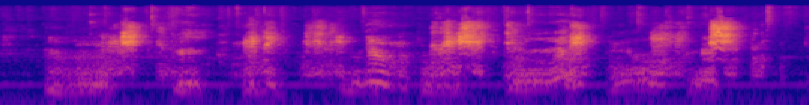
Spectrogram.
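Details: Six-week-old Basset Hound puppy named Rocky, the smallest and loudest of a litter of five, growls and barks in rough bursts roughly every second, indoors, with a steady low electrical hum beneath.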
